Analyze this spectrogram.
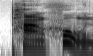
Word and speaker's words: pension: inventive spellings for instance we have pong hoon which means pension pang hoon and here we spell it with s i pang hoon pang khoon pang hoon and then we have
